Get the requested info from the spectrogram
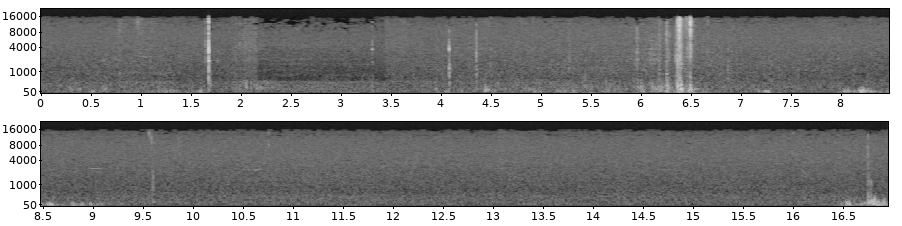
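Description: Steady low outdoor background noise with a few scattered knocks and thumps, the loudest about six seconds in, then an even hush for the second half.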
